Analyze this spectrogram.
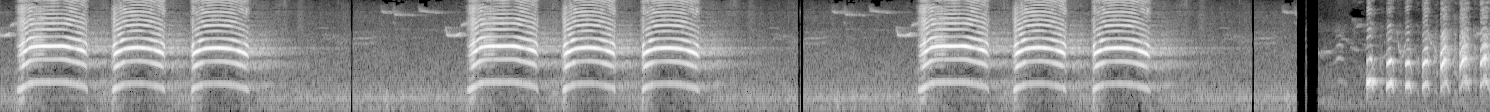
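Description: A goat gives high, quavering bleats in sets of three, each set repeated every few seconds.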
